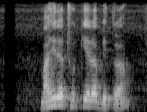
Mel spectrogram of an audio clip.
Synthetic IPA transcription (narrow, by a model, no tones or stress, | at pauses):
baɦiɾʌʈʰokjeɾʌbʱit̪rʌ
